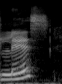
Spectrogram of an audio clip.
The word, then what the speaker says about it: Les: Porque Leslie es Leslie, se escribe solo con una S, pero yo me autodenominé Les, como Les menos en inglés, pero no tiene nada que ver, o sea, eso no fue coincidencia.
